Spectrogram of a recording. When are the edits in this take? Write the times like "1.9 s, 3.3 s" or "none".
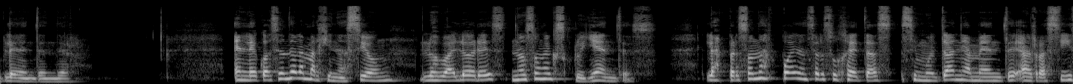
none

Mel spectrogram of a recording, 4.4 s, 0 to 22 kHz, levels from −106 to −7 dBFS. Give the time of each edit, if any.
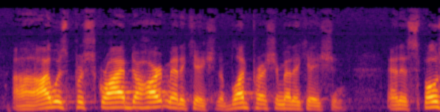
none

